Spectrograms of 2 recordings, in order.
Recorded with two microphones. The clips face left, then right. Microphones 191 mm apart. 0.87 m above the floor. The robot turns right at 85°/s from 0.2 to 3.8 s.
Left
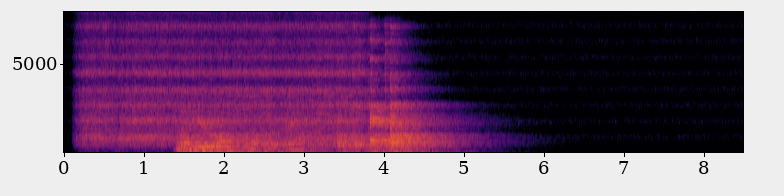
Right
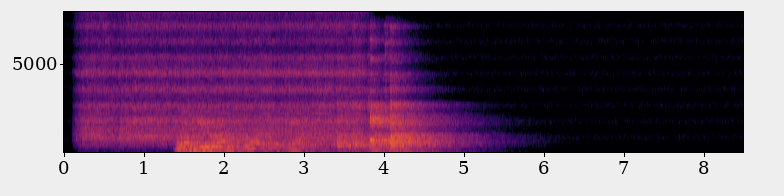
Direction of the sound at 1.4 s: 160° right.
